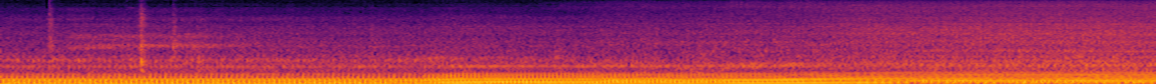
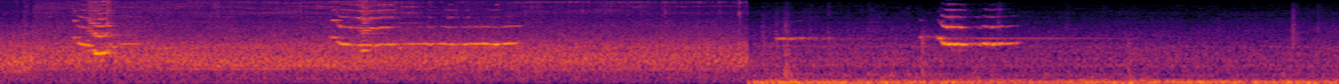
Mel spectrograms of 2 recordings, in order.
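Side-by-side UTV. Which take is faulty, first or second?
second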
